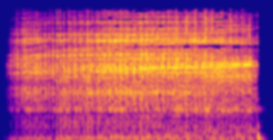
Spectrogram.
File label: industrial metal lever pump squeaky creaky single very slow action; zapsplat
